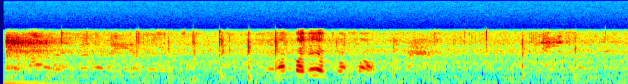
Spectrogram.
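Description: Quiet open-air ambience at a football pitch, with scattered sharp clicks and taps through the whole stretch. A nearby man speaks a couple of words in Portuguese about three seconds in.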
